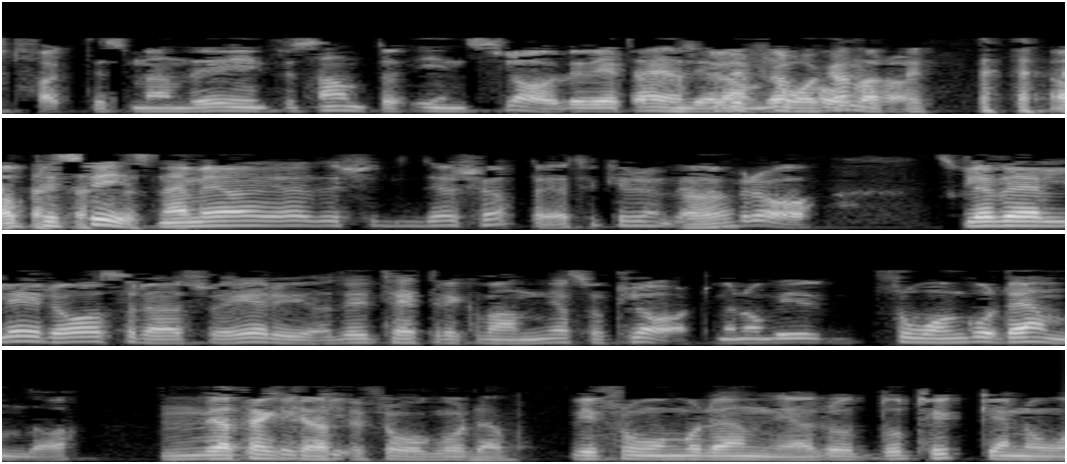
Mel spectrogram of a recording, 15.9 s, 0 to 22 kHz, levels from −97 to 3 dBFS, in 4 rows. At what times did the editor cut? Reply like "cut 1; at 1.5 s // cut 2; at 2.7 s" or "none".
none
